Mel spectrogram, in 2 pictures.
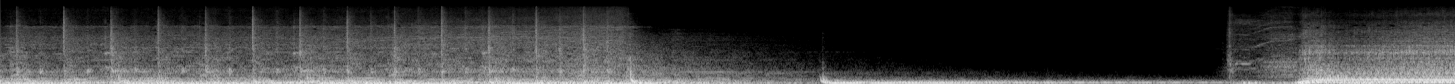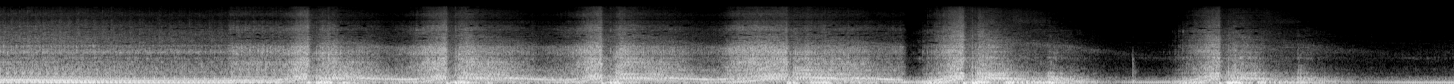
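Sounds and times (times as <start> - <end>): car engine starting and idling: 0.0 - 6.4, 12.2 - 29.0
engine revving blips: 12.2 - 28.4.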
